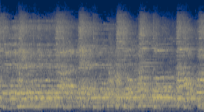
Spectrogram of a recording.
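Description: A choir singing a gospel song with a steady beat.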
